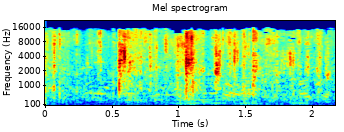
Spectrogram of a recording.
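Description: Murmured men's voices, with a couple of short sharp sounds about half a second and one second in.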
